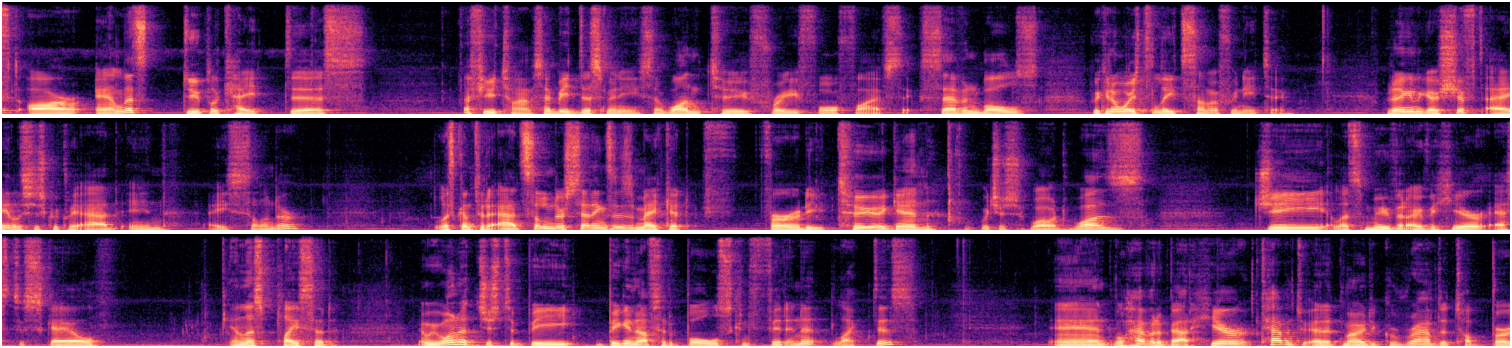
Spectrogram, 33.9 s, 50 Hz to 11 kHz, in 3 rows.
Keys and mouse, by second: 0.1 shift+r, 1.4 shift+r, 2.3 shift+r, 3.3 shift+r, 3.6 shift+r, 10.7 shift+a, 14.0-15.0 shift+middle drag, 15.0-22.1 drag, 21.0 g, 22.1-24.3 middle drag, 22.5 s, 24.3 g, 25.2 z, 26.1 s, 27.3 g, 29.7-32.6 shift+middle drag, 32.0 Tab, 32.6-33.9 drag.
